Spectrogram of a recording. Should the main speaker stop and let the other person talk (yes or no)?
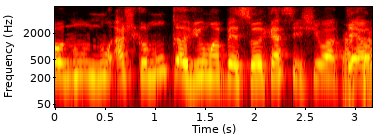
yes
